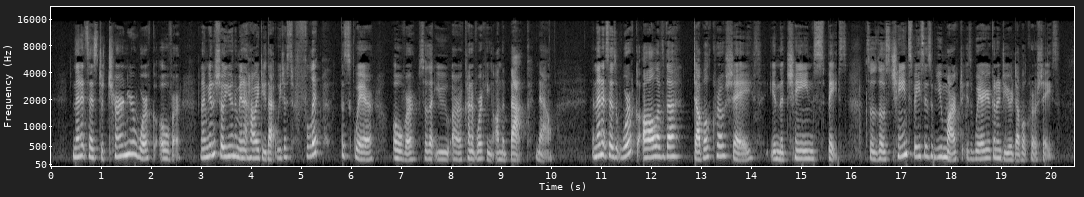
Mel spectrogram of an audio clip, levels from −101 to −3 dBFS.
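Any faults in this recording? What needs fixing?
There are two spots where a corrupt frame got decoded and played anyway, at 15.71 to 15.76 s and again at 17.63 to 17.66 s. Flipped bits in the compressed data threw off the gains or codes, so energy landed at the wrong frequencies for the span of the damaged frames: roughly two frames the first time, one the second. The second glitch is the louder one, by around 10 dB. To prevent this, add error checking on the frames and conceal or drop any that fail instead of decoding them.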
